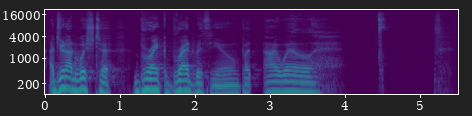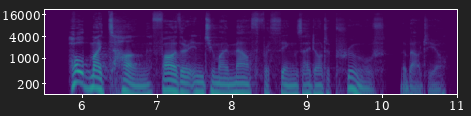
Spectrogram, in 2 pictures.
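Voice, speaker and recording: Male actor as fantasy spy master and royal advisor: haughty, sardonic, lowish voice with very animated pitch. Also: slow, pauses often. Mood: grudging disdain. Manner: sardonic, theatrical, sighing disdain. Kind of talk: fantasy audio roleplay acting.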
